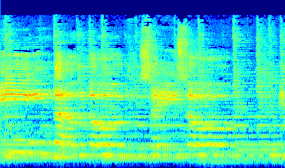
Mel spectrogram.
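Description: A man singing a praise and worship song, accompanying himself on an acoustic guitar.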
